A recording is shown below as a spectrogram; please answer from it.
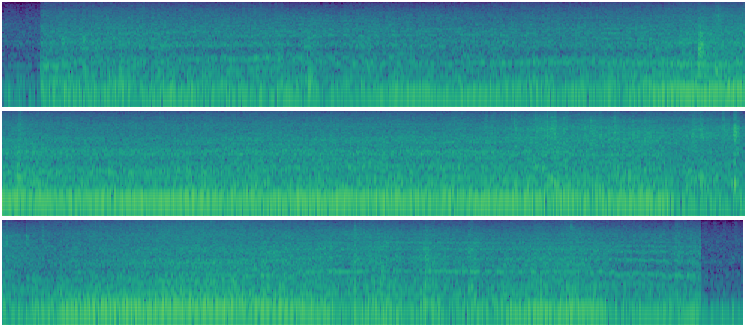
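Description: A CF Moto utility vehicle plows snow off a driveway, its engine a loud, steady drone that swells and deepens twice as it pushes through drifts, with no talking.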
